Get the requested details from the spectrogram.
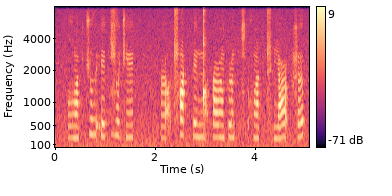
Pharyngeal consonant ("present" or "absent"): present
